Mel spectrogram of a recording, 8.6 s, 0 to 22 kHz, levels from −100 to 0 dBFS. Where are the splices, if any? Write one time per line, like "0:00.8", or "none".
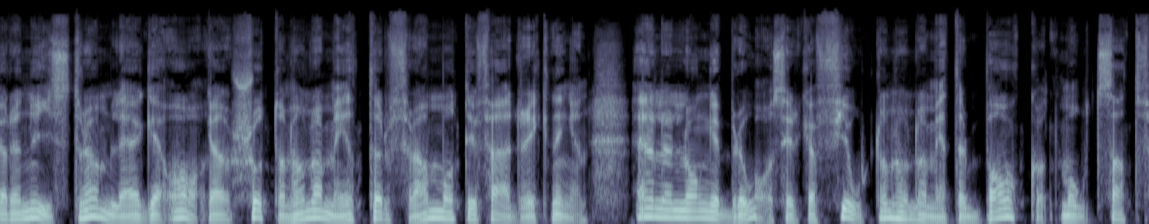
0:01.6
0:05.7

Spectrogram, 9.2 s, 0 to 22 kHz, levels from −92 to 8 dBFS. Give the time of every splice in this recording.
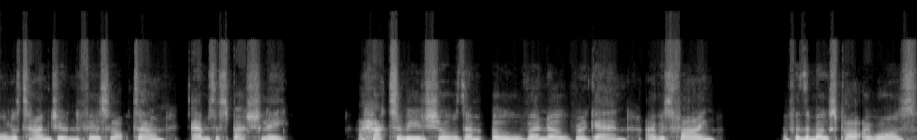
none

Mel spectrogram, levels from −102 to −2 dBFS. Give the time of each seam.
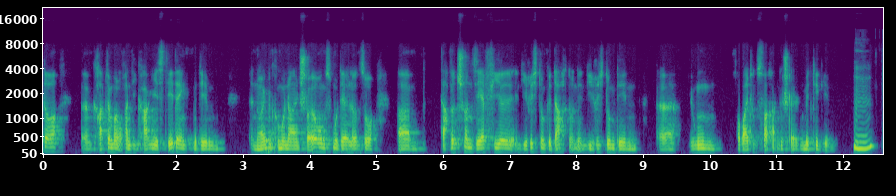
0:10.3

